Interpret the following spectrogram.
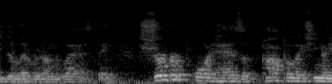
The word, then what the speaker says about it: Shreveport: Okay, Shreveport.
